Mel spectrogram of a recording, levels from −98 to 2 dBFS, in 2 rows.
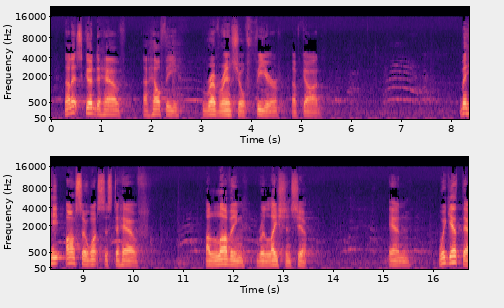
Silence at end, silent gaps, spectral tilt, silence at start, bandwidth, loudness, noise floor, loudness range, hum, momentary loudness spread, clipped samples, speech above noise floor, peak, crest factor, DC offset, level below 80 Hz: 0 s; none; -4 dB/octave; 0.3 s; 15.5 kHz; -22 LUFS; -56 dBFS; 8 LU; none; 16 LU; under 0.1%; 34 dB; -2 dBFS; 22 dB; under 0.1%; -64 dBFS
